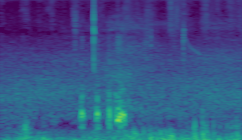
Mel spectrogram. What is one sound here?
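A rooster clucks softly close by.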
